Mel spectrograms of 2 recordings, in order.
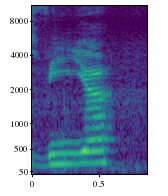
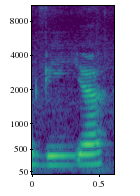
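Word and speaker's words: Viy: It's V-I-Y. I think it's Via. Is the way they pronounce it in the movie, Via.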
